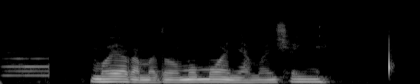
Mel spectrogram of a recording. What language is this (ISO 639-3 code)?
kik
